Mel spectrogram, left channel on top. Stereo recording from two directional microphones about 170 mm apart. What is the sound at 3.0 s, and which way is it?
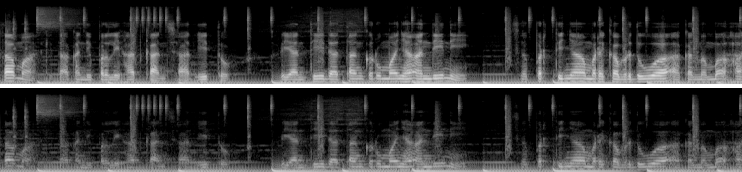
Speech, centre (ahead or behind).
